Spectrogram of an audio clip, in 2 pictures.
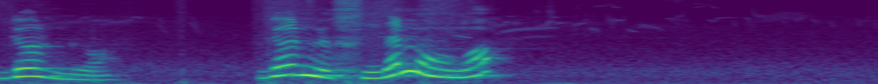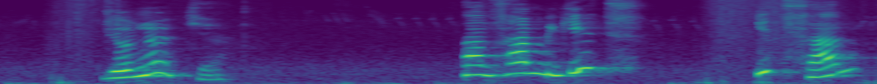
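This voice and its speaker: A woman's voice: sits high, big pitch swings, unhurried, pauses often, darkish tone. A woman hosting a gaming channel, chatting casually to her viewers as she plays and talking back to a character in the game. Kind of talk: casual let's-play commentary.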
